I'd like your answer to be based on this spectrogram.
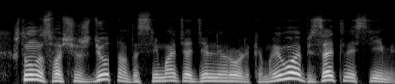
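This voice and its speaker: Against a quiet background and in a dry sound with no echo, a man with a fairly high pitch and dark, mellow tone speaks with lively intonation. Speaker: agribusiness video blogger. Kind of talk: casual news commentary. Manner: animated. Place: garden.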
